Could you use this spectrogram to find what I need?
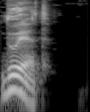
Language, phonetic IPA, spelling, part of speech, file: Russian, [dʊˈɛt], дуэт, noun, Ru-дуэт.ogg
- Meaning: duet, duo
